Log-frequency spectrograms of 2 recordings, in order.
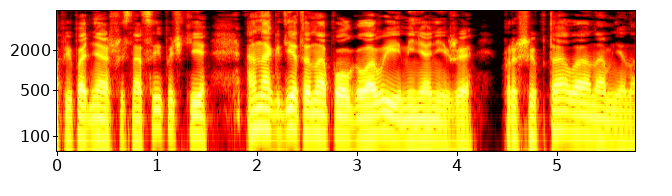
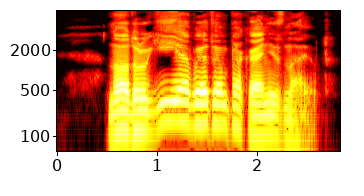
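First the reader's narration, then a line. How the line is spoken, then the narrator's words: Chuckling. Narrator (Russian): хохотнул я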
